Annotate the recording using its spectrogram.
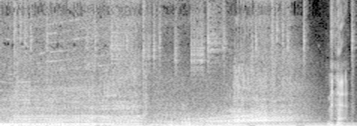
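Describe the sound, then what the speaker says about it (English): A supercharged Jeep Trackhawk engine revs loudly and close, a continuous roaring burst that swells and dips, with a voice talking over part of it. "and of course a supercharged engine so it can sound like this"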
